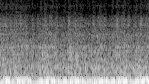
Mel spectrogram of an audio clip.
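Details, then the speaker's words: Motorcycle that sat outside for a year, new battery a week earlier; deep even thumping idle with steady beat, no misses or stumbles; running real smooth, normal idle. "So it just gotta be started. Real smooth."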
